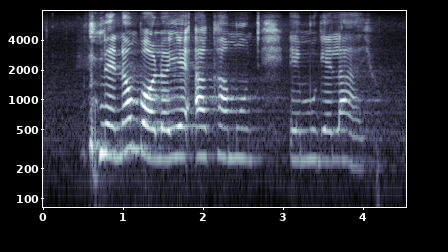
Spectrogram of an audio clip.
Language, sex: Zulu, female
